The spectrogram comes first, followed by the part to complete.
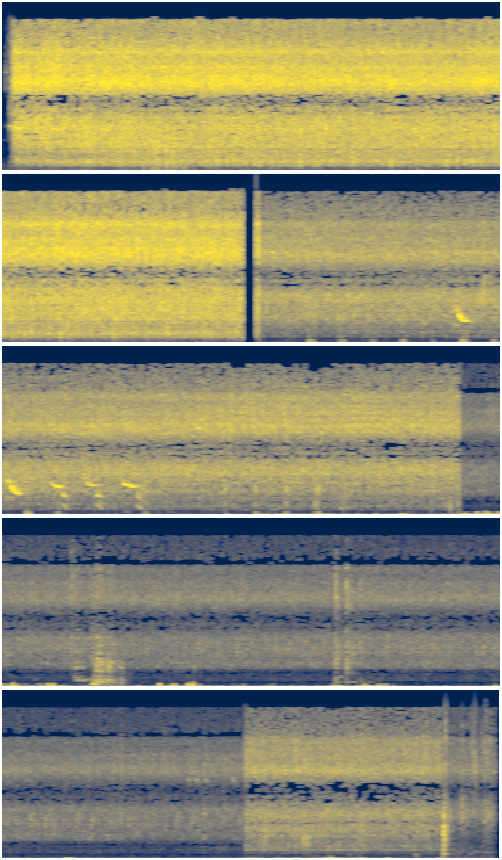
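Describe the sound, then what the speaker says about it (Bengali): Small mourala fish fry in hot oil with a loud, dense sizzle and hiss that drops in level partway through, then continues more softly with occasional spatter pops and a few handling sounds. "এবার মাছগুলো ভেজে নেব।"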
